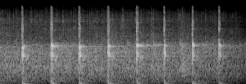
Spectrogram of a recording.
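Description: Audience applauding at the end of a talk, a steady wash of clapping with sharp single claps standing out evenly, about three or four a second.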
